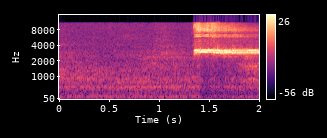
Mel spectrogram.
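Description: Referee's whistle blown in one long, steady blast just over a second in, the signal that starts the dodgeball point, over the low hum of a sports hall.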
